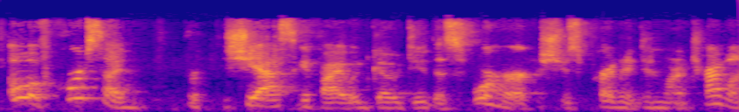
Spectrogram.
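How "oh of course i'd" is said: eager yes. Retold or imitated. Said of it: "the first thing I said was".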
